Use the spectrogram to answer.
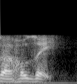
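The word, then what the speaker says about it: José: The name is pronounced Jose. And it really has, it is an accent in the E, but it's, most people call me Jose.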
